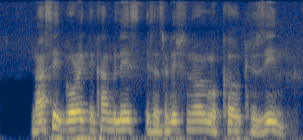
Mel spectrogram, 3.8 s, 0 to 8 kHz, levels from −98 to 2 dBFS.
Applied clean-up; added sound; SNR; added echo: neural mask model Resemble Enhance denoiser.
